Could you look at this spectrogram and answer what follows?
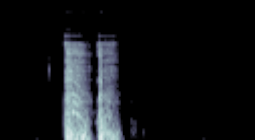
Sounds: Cough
